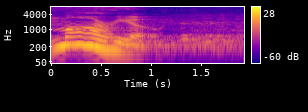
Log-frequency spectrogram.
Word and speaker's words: Mario: I'm like, it's the same in Japanese. And it's like, but it has to sound American. So it's like, Mario. And then he's like, oh, yeah, Mario.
